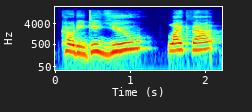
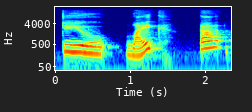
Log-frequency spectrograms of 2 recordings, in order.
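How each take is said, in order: First: The stress is on "you". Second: The stress is on "like".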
